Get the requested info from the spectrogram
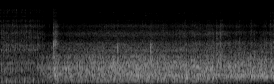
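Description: Bamboo train running on the rail track: its small engine and the platform's wheels clattering on the rails. A sharp knock about a second in, after which the running noise gets louder.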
